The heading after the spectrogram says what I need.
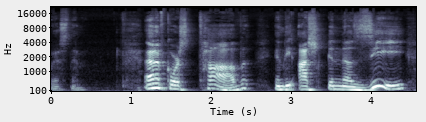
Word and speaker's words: tav: And of course, tav, in the Ashkenazi, they will pronounce the alternative as an S or a sav.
